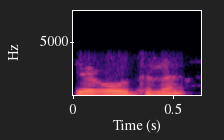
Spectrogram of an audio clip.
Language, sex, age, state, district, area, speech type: Odia, male, 45-60, Odisha, Nuapada, urban, conversation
